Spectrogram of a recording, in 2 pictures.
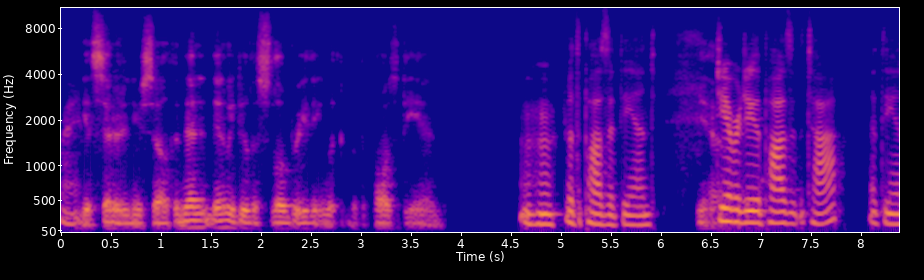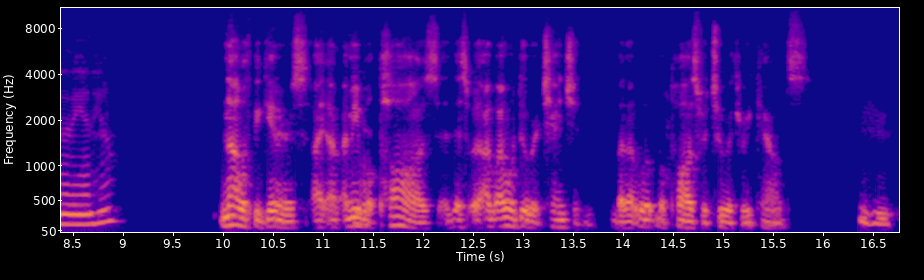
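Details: Adult man with progressing Parkinson's disease who reports stuttering a little, losing his words and impaired balance; finding: mild speech disfluency in Parkinson's disease.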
